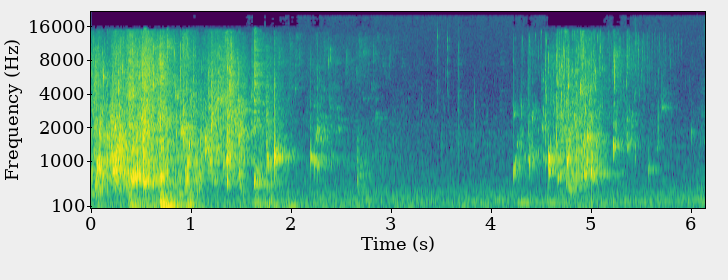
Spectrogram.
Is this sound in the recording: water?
yes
